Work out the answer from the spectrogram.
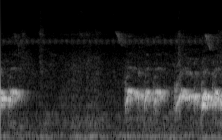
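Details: Loud local zebra dove used as a lure to draw song from other birds: a brief cooing fragment, a pause, then two rolling, warbled coo phrases running together.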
